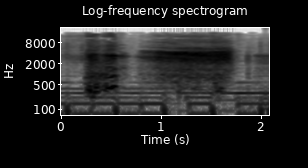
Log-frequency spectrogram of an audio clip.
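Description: A person takes a quick breath, then blows one long breath into a rubber balloon to inflate it, over background music with a steady beat.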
